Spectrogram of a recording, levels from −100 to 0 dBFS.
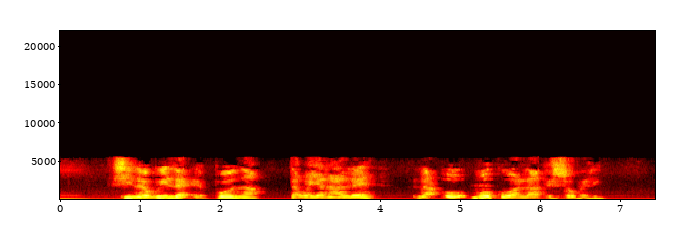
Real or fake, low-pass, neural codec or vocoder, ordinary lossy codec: real; 5.4 kHz; none; AAC, 24 kbps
